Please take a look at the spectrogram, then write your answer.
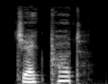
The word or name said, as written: jackpot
